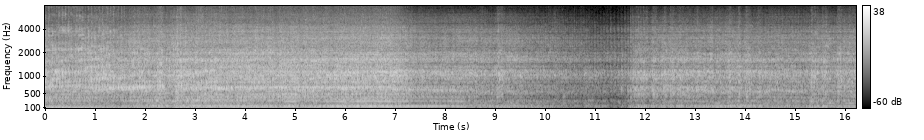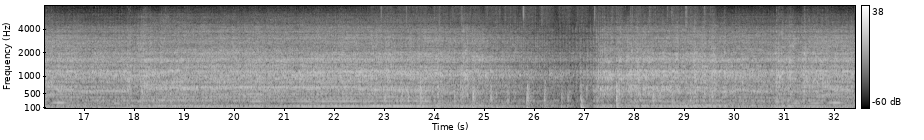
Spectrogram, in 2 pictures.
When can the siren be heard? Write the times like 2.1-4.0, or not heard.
not heard.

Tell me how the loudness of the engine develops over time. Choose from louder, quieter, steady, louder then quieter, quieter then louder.
quieter.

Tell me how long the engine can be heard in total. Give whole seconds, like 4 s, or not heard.
32 s.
